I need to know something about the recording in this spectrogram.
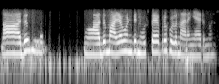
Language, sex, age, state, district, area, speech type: Malayalam, female, 18-30, Kerala, Alappuzha, rural, conversation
